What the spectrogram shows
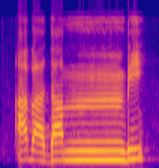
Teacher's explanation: حمزہ زبر آ، با زبر با، آبا، دال میم دو زبر دم، با زیر بی، آبا دم بی. یہاں پہ ایک الف کی مقدار غنہ کر کے پڑھنا ہے آپ نے کیونکہ یہاں پہ چھوٹا میم آ رہا ہے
